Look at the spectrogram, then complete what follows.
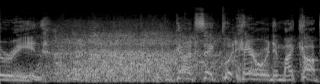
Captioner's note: laughter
